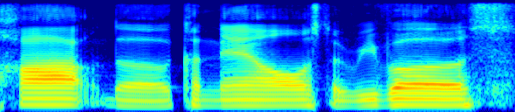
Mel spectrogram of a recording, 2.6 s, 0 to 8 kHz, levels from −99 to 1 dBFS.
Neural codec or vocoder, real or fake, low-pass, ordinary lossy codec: none; real; 7.2 kHz; none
